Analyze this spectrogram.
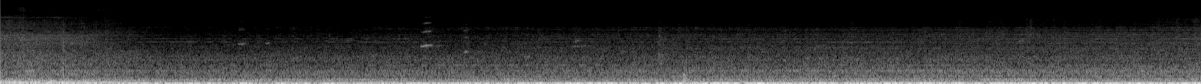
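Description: A diesel locomotive rumbles and drones close by.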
